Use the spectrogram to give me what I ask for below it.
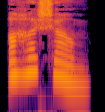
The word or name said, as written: ಅಹಷಾಮ್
